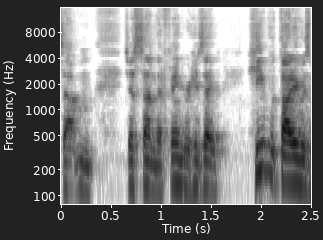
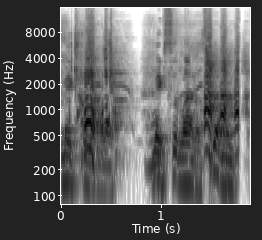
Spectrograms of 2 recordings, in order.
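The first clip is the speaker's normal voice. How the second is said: laughing, louder; 4 semitones higher, 11 dB louder than usual. Real, not acted. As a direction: laugh out the irony. Laughing about irony.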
